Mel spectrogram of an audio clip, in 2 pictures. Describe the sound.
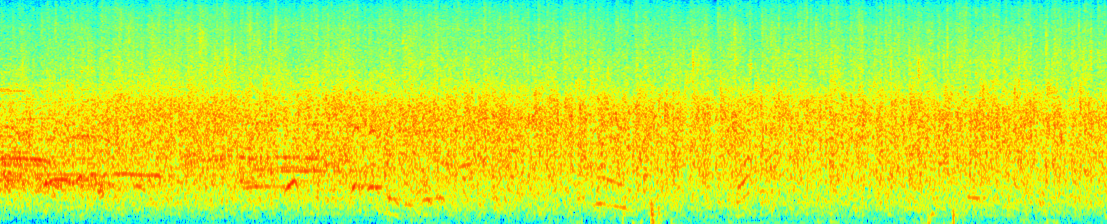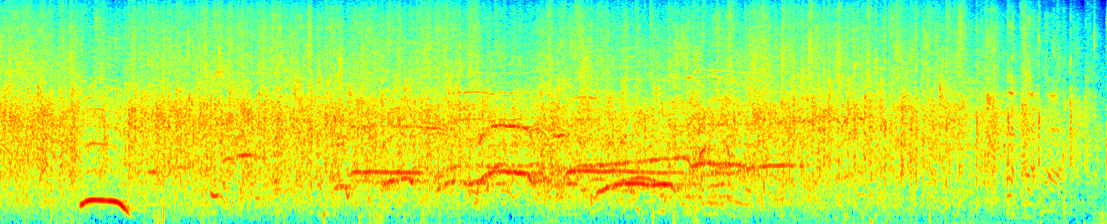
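Loud, continuous applause from a show audience welcoming three first-time guests, a thick, unbroken roar of clapping with a few voices calling out over it before it trails off at the end.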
